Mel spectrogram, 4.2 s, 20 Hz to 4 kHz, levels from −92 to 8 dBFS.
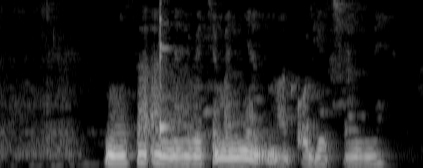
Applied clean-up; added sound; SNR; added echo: classical method WPE with log-MMSE.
